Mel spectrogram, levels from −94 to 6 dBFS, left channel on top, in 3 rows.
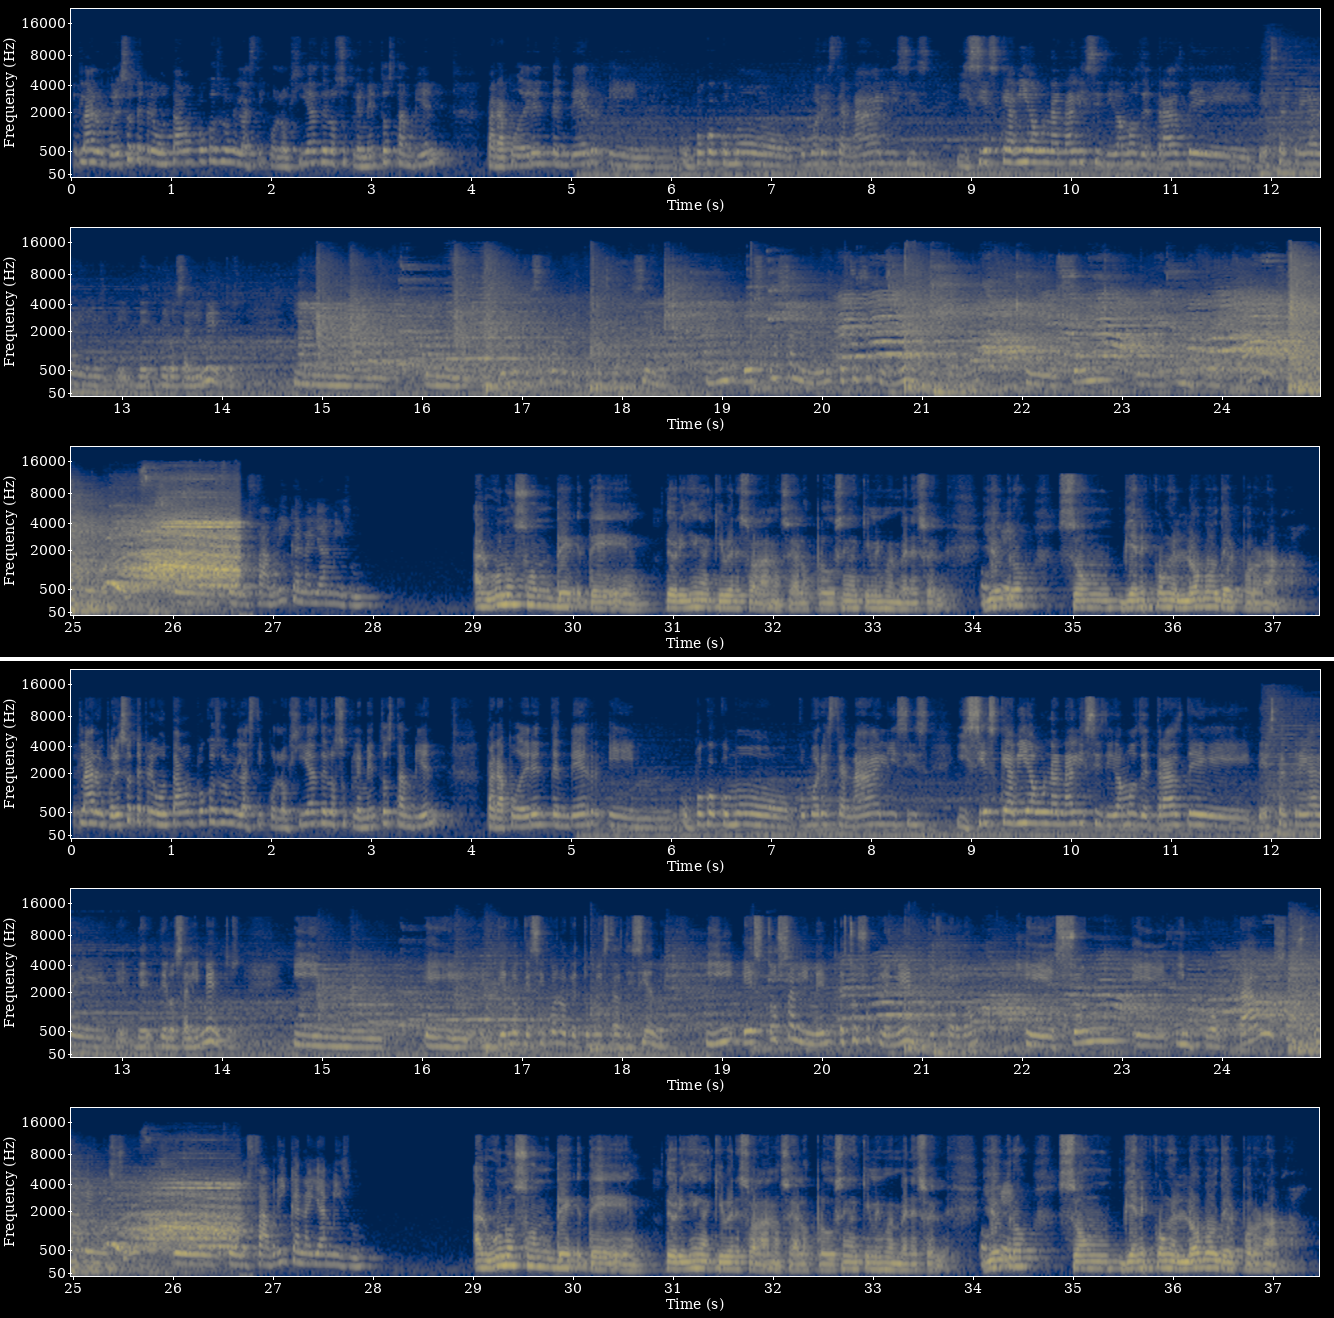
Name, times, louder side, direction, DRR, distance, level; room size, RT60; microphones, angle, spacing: voice 1, 0.0-3.7 4.2-8.5 8.9-15.7 16.0-21.6 22.0-27.9 34.1-34.4, right 4 dB, 85° right, 8 dB, 0.9 m, -36 dB
sound 1, 5.0-18.9, equal, 15° left, 1.2 m, -49 dB
sound 2, 11.9-14.1, equal, 45° right, 1.2 m, -46 dB
sound 3, 14.8-26.7, left 7 dB, 60° left, 0.6 m, -29 dB
voice 2, 29.0-34.6 34.9-37.3, right 2 dB, 15° right, 7 dB, 0.7 m, -31 dB
17.5 x 7.4 x 4.8 m, 0.78 s
head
